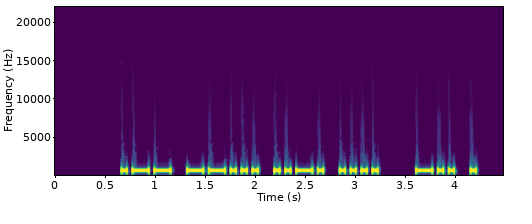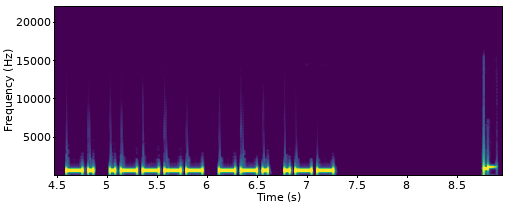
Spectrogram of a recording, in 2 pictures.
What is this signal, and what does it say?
Morse code, heard as a keyed tone, about 22 wpm, 700 Hz. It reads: W7FH DE N1GW
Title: USA Callsign DE Callsign - 4 Characters - 22wpm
